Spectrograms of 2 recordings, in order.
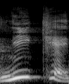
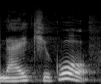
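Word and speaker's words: Nike: 니케의 영어식 발음이 나이키고 그 그림 한번 볼까요?이 이 나이 어 예 조기 이제 마라톤 파란색이 이제 바닷가예요.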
